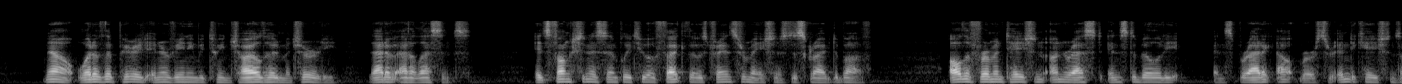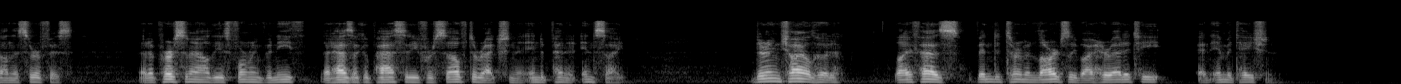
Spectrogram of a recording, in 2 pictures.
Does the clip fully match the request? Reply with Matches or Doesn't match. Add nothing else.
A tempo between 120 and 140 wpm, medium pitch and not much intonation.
Doesn't match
